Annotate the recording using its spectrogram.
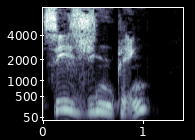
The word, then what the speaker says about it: Xi Jinping: So I do tend to say Xi Jinping, but I shouldn't say Xi, I should say Xi. François Hollande told me that. He told me I mispronounced it. He said it's Xi. He's Xi. Xi Jinping. Xi Jinping. – Yep. So it goes up, down, up.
